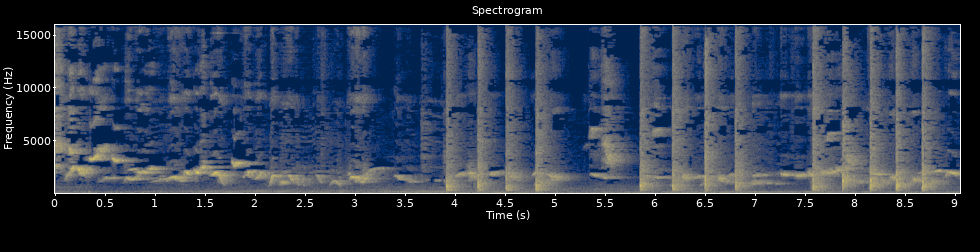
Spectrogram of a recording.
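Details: A magpie-robin opens with rapid chattering, descending whistled notes, then sings steady whistles punctuated by bursts of sharp, regularly spaced clicks.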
